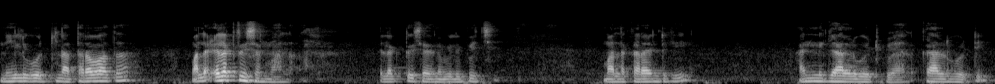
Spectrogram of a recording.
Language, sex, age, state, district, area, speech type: Telugu, male, 45-60, Telangana, Mancherial, rural, spontaneous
